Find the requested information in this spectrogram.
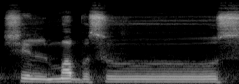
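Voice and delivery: শিল মাবসুস very slow, long final u; three-alif stretch. Shown as a demonstration. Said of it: "তিন আলিফ টানতে হবে". (শিল মাবসুস-এর সু তিন আলিফ টেনে পড়া)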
